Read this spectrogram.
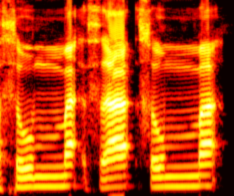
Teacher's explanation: سا کی ادائیگی کرتے وقت زبان کو تھوڑا سا دونوں دانتوں کے اوپر اور نیچے کے دونوں دانتوں کے درمیان میں اس کی نوک لائیں گے تو یہ سا ادا ہو جائے گی، سیٹی کی آواز نہیں آنی چاہیے اس میں۔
